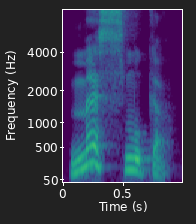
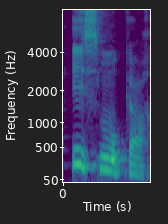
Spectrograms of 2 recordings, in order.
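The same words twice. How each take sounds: First: Mesmuka with the hamza dropped, ma running straight into smuka; the correct form: mesmuka, no i sound; right mesmuka. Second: Ismuka with the opening hamza sounded, the wrong way; the mistake: pronounce the i of ismuka. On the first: Teacher showing students the right mesmuka, hamza silent. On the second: Teacher showing students the wrong ismuka, hamza pronounced. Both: Shown as a demonstration.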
